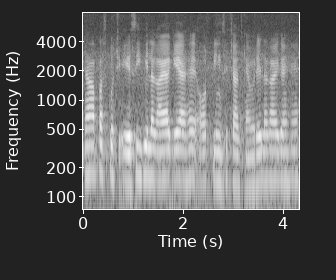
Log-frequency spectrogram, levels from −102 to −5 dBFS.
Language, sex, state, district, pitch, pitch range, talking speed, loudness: Hindi, male, Madhya Pradesh, Katni, 150 Hz, 145-155 Hz, 220 wpm, -18 LUFS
